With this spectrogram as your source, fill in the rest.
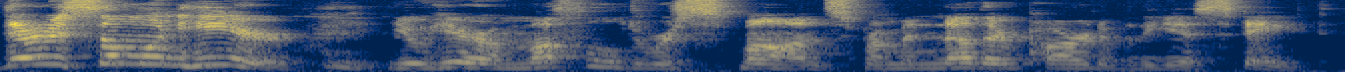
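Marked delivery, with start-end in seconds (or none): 0.0-1.1 shrill, very loud, high yell. A robed figure sees signs of other people, yelling. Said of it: "the figure yells".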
